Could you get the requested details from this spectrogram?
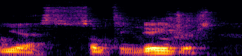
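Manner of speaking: usual speaking voice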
